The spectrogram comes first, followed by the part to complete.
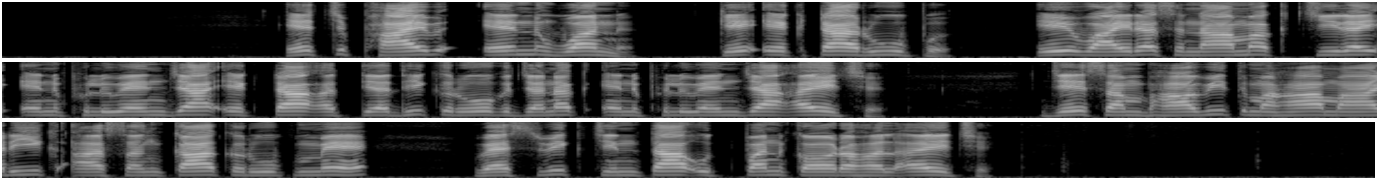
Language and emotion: Maithili, neutral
